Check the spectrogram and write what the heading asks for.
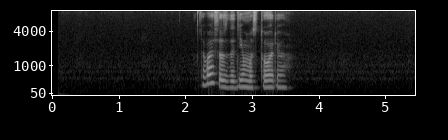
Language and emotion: Russian, sad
